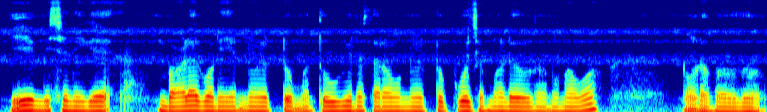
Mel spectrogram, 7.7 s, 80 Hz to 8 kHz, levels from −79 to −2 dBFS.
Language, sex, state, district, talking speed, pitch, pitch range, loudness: Kannada, male, Karnataka, Koppal, 100 wpm, 120 Hz, 115-125 Hz, -16 LUFS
